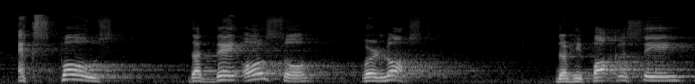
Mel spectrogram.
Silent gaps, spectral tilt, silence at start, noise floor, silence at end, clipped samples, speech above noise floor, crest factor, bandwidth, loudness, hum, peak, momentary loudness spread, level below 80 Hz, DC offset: none; -5.5 dB/octave; 0.2 s; -59 dBFS; 0 s; under 0.1%; 33 dB; 18 dB; 11 kHz; -26 LUFS; none; -10 dBFS; 18 LU; -68 dBFS; under 0.1%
